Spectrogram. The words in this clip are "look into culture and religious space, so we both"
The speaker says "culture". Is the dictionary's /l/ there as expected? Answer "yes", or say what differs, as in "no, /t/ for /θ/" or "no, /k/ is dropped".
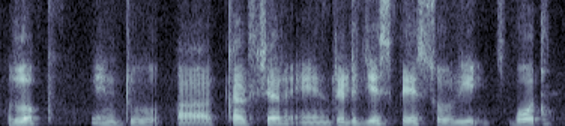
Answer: yes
